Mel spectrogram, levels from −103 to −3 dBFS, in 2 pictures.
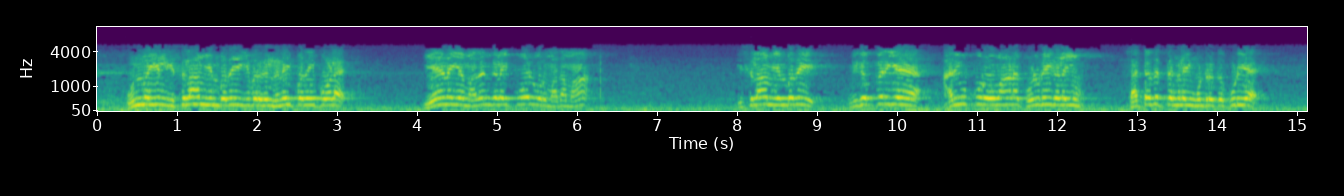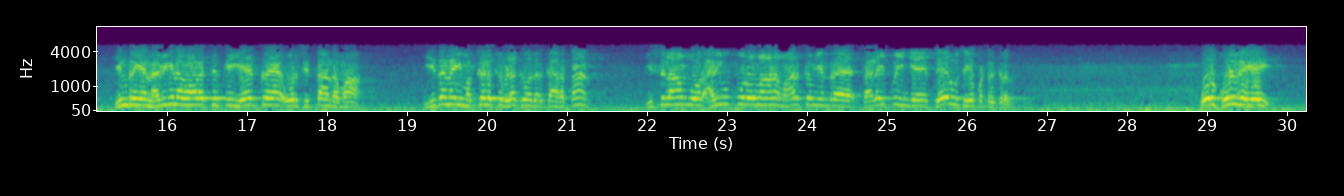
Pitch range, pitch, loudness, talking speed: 200-265 Hz, 250 Hz, -15 LUFS, 75 wpm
